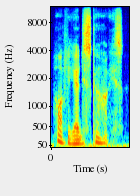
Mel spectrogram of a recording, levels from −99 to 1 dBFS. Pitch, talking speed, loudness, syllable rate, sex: 105 Hz, 150 wpm, -19 LUFS, 5.6 syllables/s, male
